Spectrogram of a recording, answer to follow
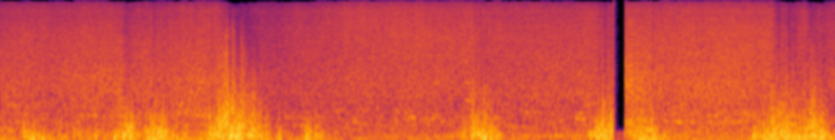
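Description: Wind gusting over the microphone, a low buffeting rumble that swells and falls, with indistinct voices in the background. About three-quarters of the way through, the sound cuts out for an instant.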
